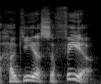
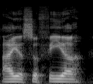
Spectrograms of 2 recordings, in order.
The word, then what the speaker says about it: Hagia Sophia: a video on uh Hagia Sophia um that's that that would be the original Greek pronunciation um in Turkish now I think it's Aya Sophia and so this was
